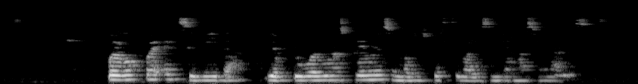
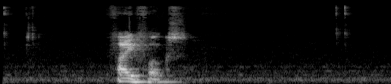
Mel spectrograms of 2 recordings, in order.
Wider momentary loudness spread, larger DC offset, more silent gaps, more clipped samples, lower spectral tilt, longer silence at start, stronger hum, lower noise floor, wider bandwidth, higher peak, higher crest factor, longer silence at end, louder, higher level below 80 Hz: second, 19 LU vs 28 LU; neither; neither; neither; about the same, -6 dB/octave vs -5 dB/octave; first, 1.1 s vs 0.05 s; neither; first, -64 dBFS vs -51 dBFS; second, 9.4 kHz vs 16.5 kHz; about the same, 0 dBFS vs -2 dBFS; about the same, 20 dB vs 22 dB; second, 0.5 s vs 2.05 s; about the same, -19 LUFS vs -17 LUFS; second, -66 dBFS vs -56 dBFS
